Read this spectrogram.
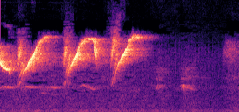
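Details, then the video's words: Three loud, very high, upward-sweeping bird chirps follow one another about every half second, then two softer lower notes trail off in near silence. "Sound of bird"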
